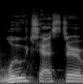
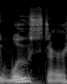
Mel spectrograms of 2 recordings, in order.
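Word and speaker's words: Worcester: Got Woo Chester, which is apparently Worooster.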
